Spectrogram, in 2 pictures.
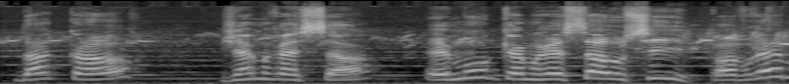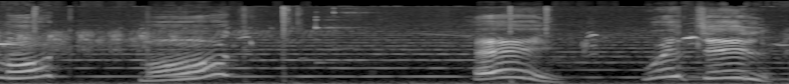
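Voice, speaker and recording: A woman's voice: sits high, animated, slow pace, long pauses, heavily acted. A woman voicing a kind, cheerful boy in a children's cartoon. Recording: cartoon with music underneath.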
